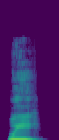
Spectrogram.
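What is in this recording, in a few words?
"wee", Scottish English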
